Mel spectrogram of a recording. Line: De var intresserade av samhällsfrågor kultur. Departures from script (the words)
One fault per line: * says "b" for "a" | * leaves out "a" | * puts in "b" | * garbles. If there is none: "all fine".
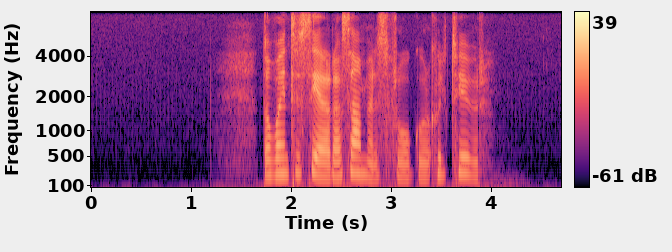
all fine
